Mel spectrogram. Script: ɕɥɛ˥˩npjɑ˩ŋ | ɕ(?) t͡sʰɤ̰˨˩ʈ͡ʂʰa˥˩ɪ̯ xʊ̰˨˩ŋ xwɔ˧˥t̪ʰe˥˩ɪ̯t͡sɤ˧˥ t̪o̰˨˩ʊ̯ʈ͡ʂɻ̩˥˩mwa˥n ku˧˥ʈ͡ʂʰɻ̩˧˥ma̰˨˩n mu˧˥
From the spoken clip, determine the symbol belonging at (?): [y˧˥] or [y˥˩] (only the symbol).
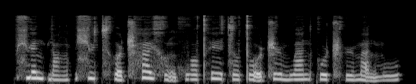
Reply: y˧˥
